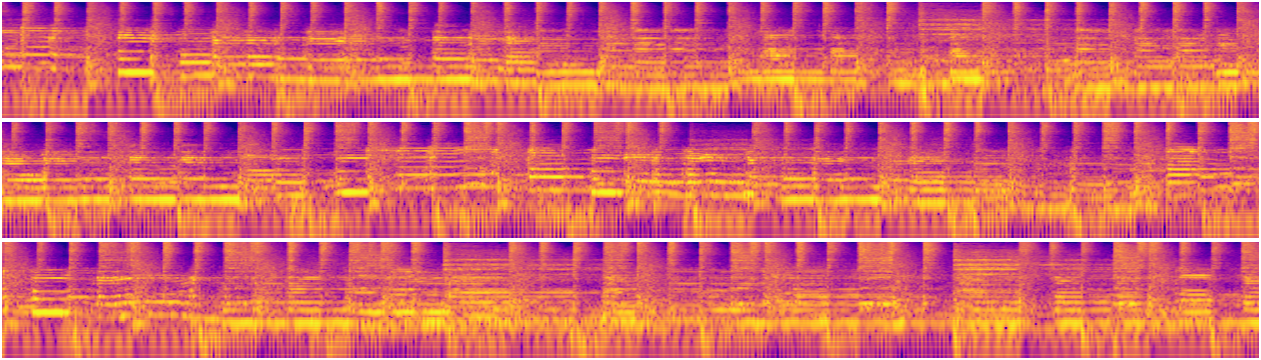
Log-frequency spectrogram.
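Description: Live band music: an electric guitar playing melodic lines over a drum kit keeping a steady beat with cymbals.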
